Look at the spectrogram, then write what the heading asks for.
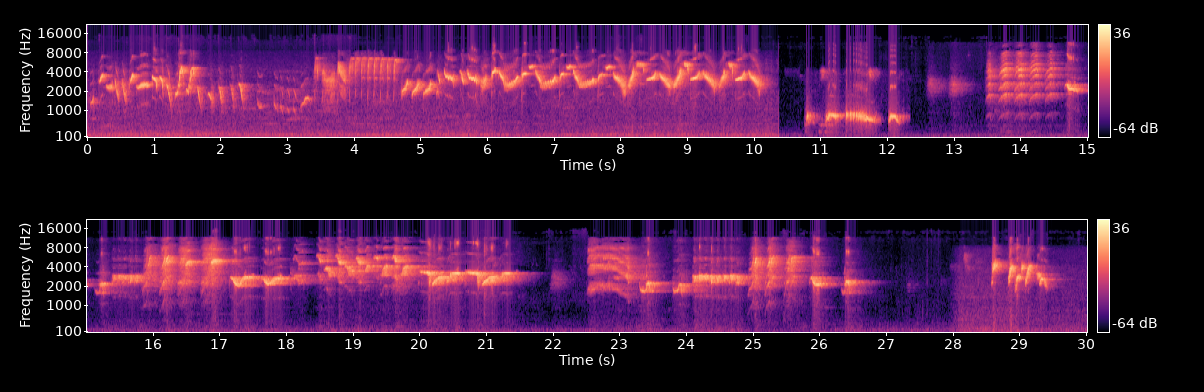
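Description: Small birds chirping and singing in high, quickly repeated chirps and up-and-down trills, broken by several abrupt gaps. A brief lower call comes in about eleven seconds in.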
